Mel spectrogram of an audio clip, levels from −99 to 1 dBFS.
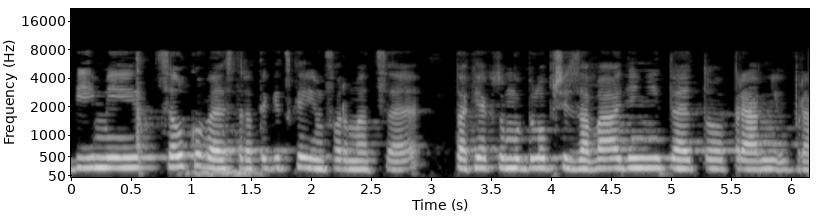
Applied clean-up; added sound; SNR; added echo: classical method Wiener filter.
